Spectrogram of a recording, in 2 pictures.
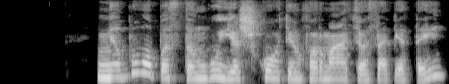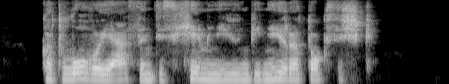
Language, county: Lithuanian, Vilnius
